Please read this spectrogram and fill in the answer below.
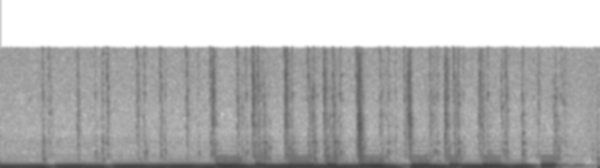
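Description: Electronic organ playing sustained chords, with the bass alternating between two notes, the root and the fifth, about twice a second under held upper chord tones. The playing stops shortly before the end.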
